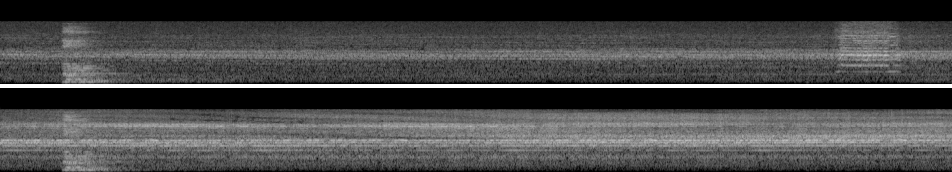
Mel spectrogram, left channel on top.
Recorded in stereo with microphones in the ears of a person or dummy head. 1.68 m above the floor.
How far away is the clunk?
About 6.5 m.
